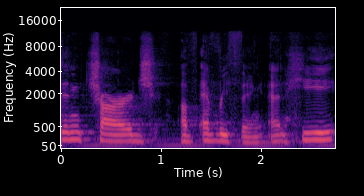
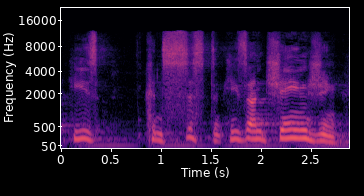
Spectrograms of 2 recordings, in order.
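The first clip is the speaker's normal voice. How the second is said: ordinary talk, nothing marked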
